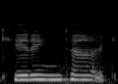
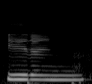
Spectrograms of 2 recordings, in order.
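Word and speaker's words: Kittanning: And Kittington, Kittening.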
